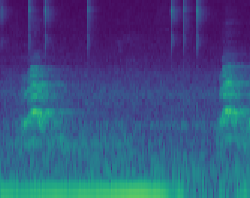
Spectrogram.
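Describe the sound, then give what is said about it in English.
A dog barks twice, one short bark near the start and another at the end, over a steady low hum with some faint clicking in between. “Hi, dog. Tell me about it.”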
